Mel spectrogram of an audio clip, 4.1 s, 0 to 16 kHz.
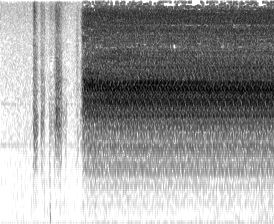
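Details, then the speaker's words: Key-on engine-off injector buzz test on a Ford 7.3L Powerstroke, best done cold: a steady high electric buzz across all eight injectors with no stutter or dropout, all healthy injectors. "that's those are all really healthy injectors"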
